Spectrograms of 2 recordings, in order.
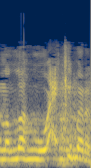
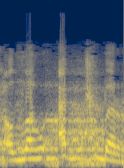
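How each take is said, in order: First: A throaty 'waik' sound replaces the plain 'ak'. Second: Akbar starts with a plain, simple 'ak' sound. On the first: The speaker calls it wrong. "bukan Allahu Akbar" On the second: The speaker calls it right. "tapi Allahu Akbar"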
